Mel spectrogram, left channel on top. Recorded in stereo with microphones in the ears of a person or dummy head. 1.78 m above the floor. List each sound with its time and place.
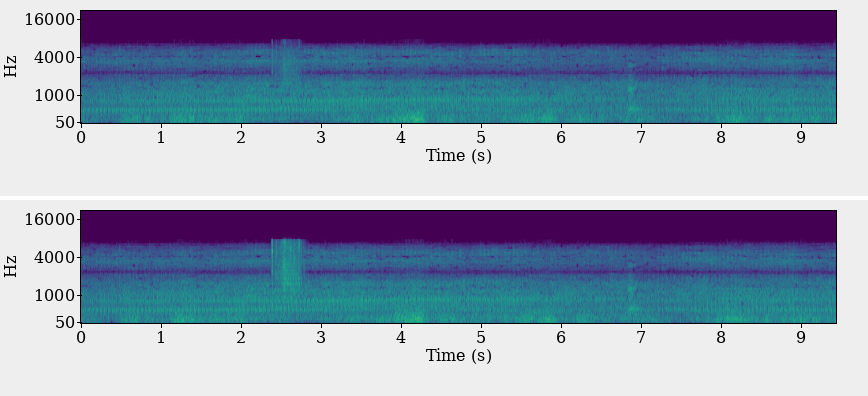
0.0 s an engine running: centre (ahead or behind)
2.4 s crumpling: 45° right (ahead or behind)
